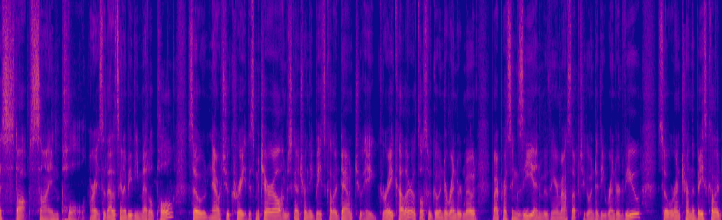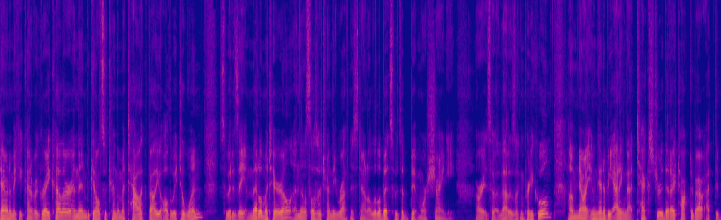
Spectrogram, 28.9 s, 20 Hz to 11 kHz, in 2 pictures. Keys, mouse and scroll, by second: 1.7 scroll down 1, 2.0-6.3 shift+middle drag, 6.3 click, 8.4 z, 10.7 z, 11.2-14.0 shift+middle drag, 14.0 click, 16.1 scroll down 6, 17.0 click, 17.9-20.8 shift+middle drag, 20.8-22.1 drag, 22.1-23.7 middle drag, 23.7 scroll down 1, 23.8 middle click, 24.4-25.0 scroll up 2, 24.4 shift+middle click, 25.0 shift+middle click, 25.6 scroll up 1, 25.8 shift+middle click, 26.3 scroll down 2, 26.5-28.8 shift+middle drag.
